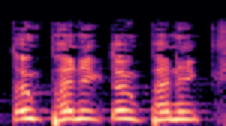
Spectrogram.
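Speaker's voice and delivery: put-on high, loud panicky cry of an old soldier; Corporal Jones. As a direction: panic while telling others not to. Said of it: "Corporal Jones".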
